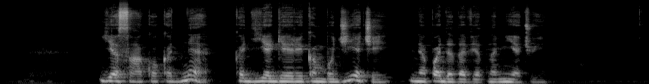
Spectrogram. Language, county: Lithuanian, Tauragė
